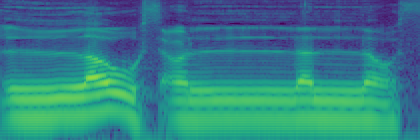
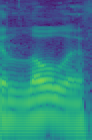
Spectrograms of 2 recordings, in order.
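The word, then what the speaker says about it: Lolth: because i don't understand they made it very clear in the books that the drow pronounced it loath but they don't say lolith like everyone else does they pronounce it differently but here they pronounce it like everyone else in the world i guess i'm asking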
